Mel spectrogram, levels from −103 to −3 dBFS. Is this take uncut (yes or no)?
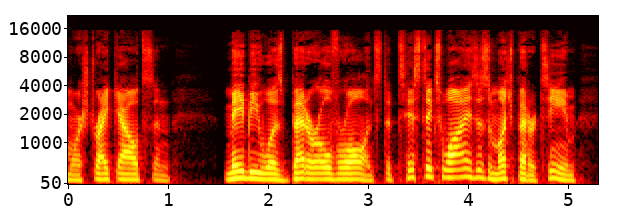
yes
